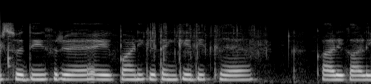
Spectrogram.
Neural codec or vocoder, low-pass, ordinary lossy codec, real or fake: none; 7.2 kHz; none; real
